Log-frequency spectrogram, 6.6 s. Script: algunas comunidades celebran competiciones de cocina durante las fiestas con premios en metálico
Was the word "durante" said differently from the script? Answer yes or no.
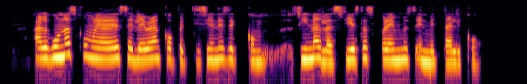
yes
